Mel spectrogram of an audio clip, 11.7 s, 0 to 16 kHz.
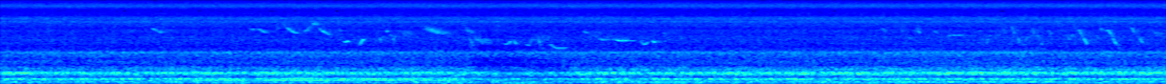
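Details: Bee swarm in Wisconsin in June 2016: a dense, steady droning hum from many insects holds throughout, with faint, brief chirps of small birds flickering high above it.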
